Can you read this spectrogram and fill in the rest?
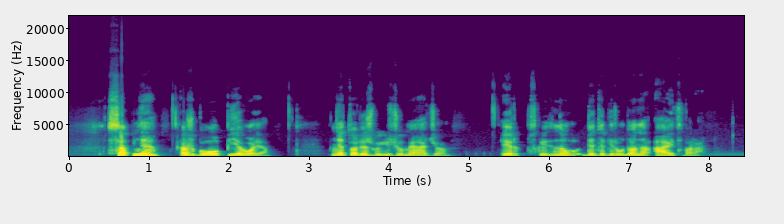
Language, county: Lithuanian, Alytus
